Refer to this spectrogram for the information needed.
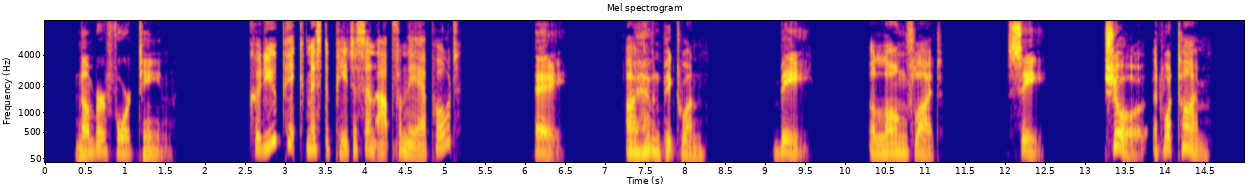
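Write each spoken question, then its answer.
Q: Could you pick Mr. Peterson up from the airport?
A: C: Sure, at what time?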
